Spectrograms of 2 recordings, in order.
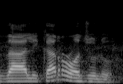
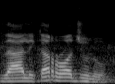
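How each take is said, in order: No difference in how they are said.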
